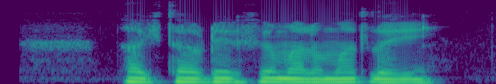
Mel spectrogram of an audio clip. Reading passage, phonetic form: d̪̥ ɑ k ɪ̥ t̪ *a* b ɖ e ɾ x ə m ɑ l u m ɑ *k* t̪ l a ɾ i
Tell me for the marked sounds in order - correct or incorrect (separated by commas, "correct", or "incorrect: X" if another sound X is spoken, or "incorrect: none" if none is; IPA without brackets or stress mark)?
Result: incorrect: ɑ, incorrect: none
